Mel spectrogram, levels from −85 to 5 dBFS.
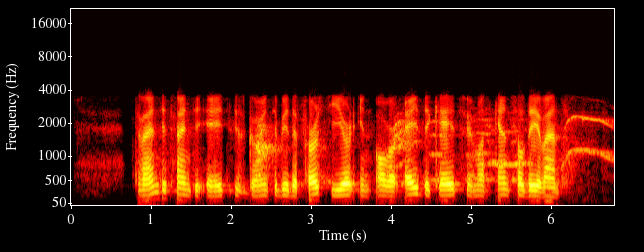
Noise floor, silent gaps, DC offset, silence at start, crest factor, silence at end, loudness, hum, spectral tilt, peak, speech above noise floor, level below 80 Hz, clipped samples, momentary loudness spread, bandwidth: -52 dBFS; none; under 0.1%; 0.85 s; 16 dB; 0 s; -18 LUFS; none; -8 dB/octave; -2 dBFS; 34 dB; -68 dBFS; under 0.1%; 9 LU; 3.8 kHz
